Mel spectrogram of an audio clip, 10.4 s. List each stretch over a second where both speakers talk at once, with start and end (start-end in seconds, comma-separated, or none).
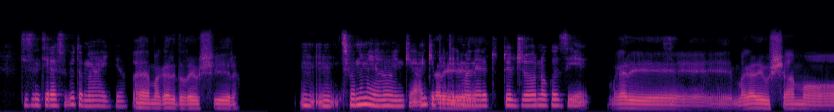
none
